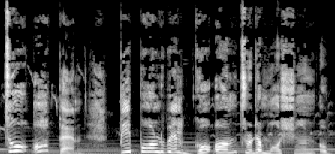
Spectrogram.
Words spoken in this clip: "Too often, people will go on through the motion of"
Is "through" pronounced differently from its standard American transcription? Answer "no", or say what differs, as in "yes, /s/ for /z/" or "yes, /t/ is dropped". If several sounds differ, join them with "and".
yes, /t/ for /θ/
